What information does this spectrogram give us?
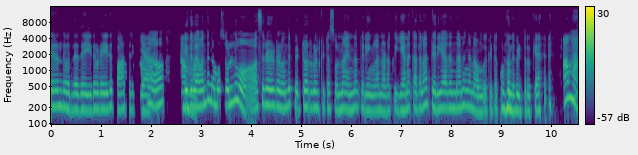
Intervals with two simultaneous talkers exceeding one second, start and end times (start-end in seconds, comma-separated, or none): none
